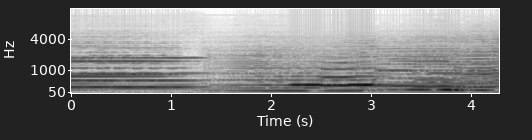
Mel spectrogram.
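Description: Small orchestra playing, bowed strings to the fore with low cello and double-bass notes. The sound thins out about a second and a half in, then swells back up.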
